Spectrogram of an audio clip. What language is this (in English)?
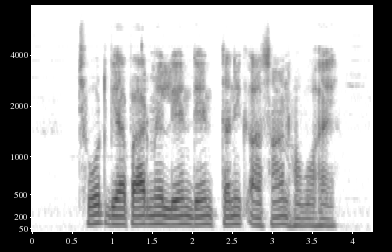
Magahi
